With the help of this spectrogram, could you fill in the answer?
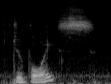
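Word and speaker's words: Du Bois: is amazing next wev Dubois as he is called mainly in the United States and as I think he usually called himself I believe that he pronounced his own name that way for particularly his American compadres so here he is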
